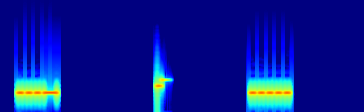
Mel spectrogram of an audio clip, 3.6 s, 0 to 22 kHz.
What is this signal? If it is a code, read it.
Morse code, heard as a keyed tone, about 27 wpm, 700 Hz. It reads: V 5
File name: Single-Letter-Number-28wpm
